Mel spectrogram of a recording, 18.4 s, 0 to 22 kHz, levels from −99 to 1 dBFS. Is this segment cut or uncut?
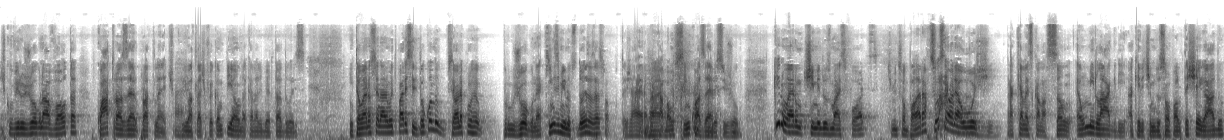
uncut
